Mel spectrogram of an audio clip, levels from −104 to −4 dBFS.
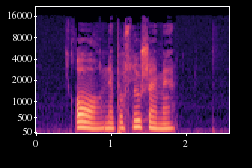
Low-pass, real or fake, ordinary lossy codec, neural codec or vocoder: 19.8 kHz; fake; MP3, 64 kbps; vocoder, 44.1 kHz, 128 mel bands, Pupu-Vocoder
